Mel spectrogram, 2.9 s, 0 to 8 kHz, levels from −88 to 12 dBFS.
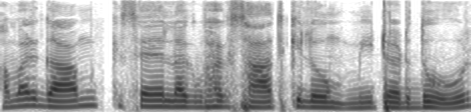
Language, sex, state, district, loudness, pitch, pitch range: Maithili, male, Bihar, Purnia, -15 LUFS, 150 Hz, 140-160 Hz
